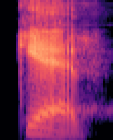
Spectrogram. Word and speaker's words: char: h a r and pronounced as care it is a fixed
